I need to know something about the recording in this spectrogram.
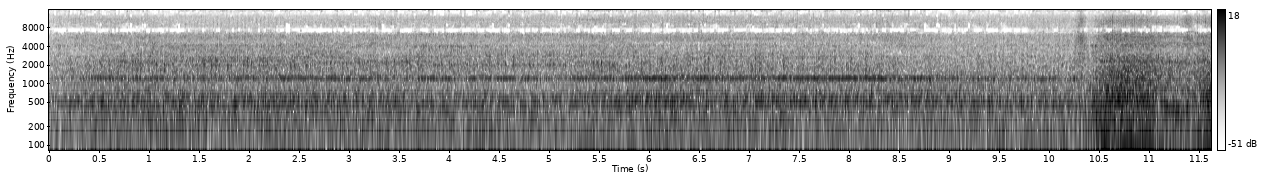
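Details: Nissan Almera G15 at warm idle, uneven light knocking roughly three times a second with a faint thin whine; knock appears only once warmed up, absent when fully cold; cause not identified.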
